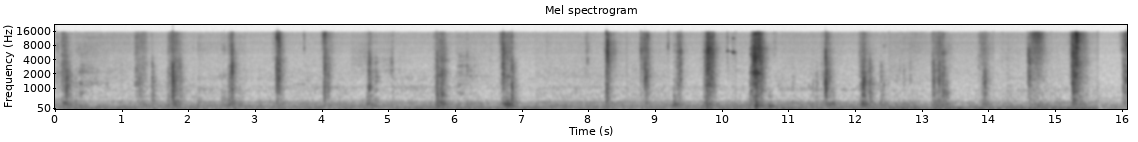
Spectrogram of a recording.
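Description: Spinal joints cracking under chiropractic adjustments of the back and neck: about twenty sharp pops, some single and some in quick runs, over a low steady hum.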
